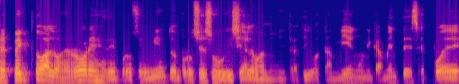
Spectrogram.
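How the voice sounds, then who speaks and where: A man's ordinary speaking voice at medium pitch, fairly quick and lively in intonation, with a dry, close sound, no echo and a quiet background. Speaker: lawyer giving a seminar. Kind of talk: lecture.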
